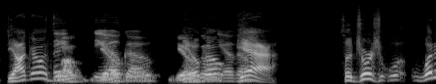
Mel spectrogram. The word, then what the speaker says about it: Diogo: His name's Diego or Diego. How do you say his name? Diego, I think. Diogo.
